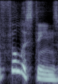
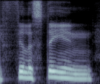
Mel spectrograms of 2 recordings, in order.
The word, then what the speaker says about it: Filastin: would choose originally, because it's hard to pronounce the letter P. That's why they're always Yeah. use the F, the Philistine in Philistinian, all of that.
